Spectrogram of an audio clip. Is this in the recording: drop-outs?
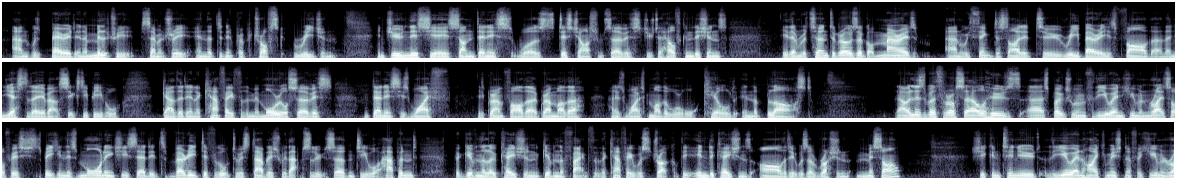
no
